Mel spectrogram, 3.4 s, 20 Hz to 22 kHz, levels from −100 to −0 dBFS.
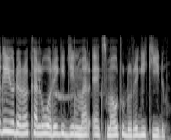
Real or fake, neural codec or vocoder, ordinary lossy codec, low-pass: real; none; none; 7.2 kHz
